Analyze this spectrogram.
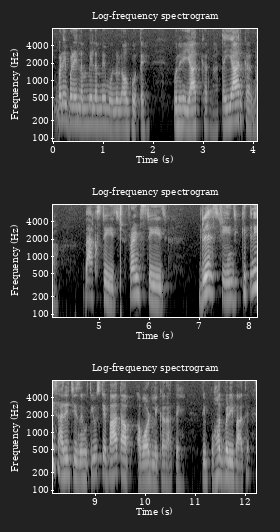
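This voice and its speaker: A woman hosting a radio interview in a studio. Her voice sits low and mellow, and her delivery is polished and attentive. She speaks in clear, even phrases suited to broadcast. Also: normal speed. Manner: polished, attentive, gives frequent brief affirmations. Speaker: radio presenter.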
